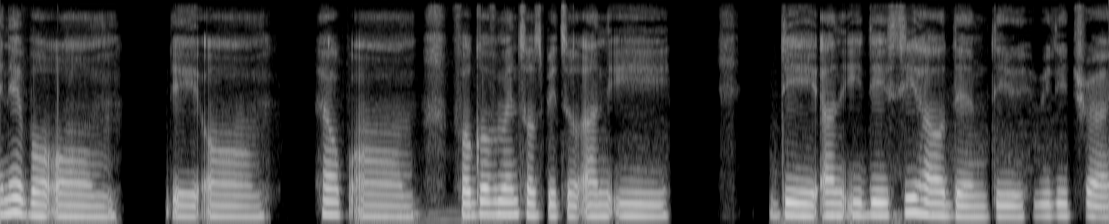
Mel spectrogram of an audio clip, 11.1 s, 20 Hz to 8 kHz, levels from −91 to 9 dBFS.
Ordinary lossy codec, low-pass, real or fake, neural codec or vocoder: Opus, 64 kbps; 7.2 kHz; real; none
